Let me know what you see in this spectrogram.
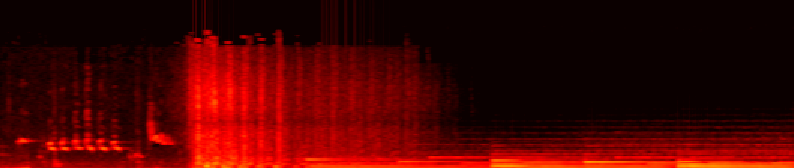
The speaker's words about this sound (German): Gustav beobachtet die Amsel, als sie ihre Schwingen ausbreitet.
